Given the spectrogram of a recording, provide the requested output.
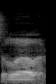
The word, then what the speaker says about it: Alola: Do you know, I don't know how to pronounce that. I sort of stutter every time, but it's Alola Region. It's because you want to say Aloha.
